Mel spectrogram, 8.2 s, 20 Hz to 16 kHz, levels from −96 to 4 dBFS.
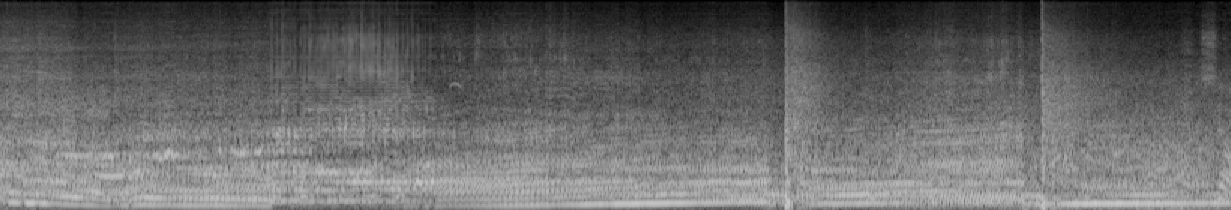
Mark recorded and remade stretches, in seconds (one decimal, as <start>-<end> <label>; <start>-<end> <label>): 0.0-1.8 recorded; 1.8-2.9 remade; 2.9-8.2 recorded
